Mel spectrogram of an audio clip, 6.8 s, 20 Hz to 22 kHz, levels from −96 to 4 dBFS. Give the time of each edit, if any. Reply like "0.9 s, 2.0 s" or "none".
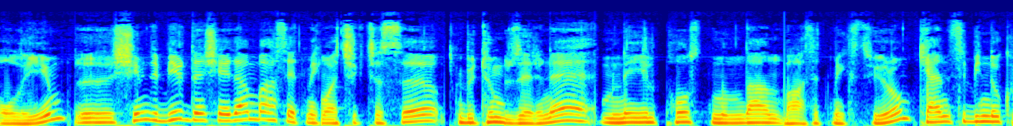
2.1 s, 3.4 s, 4.4 s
